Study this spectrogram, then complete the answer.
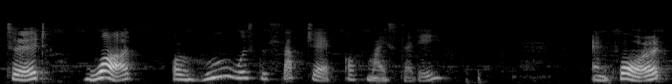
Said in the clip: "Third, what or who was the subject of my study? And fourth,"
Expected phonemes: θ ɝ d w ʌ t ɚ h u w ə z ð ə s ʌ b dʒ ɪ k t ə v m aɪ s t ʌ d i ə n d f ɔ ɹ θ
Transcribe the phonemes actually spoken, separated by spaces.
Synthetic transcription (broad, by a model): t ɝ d w ʌ t ɚ h u w ə z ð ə s ʌ b dʒ ɪ k t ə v m aɪ s t ʌ d i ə n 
